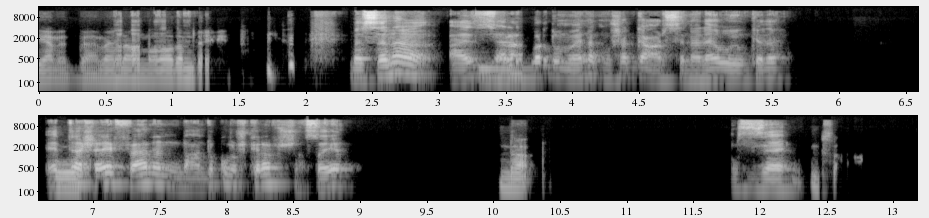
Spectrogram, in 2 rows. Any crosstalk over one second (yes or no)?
no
